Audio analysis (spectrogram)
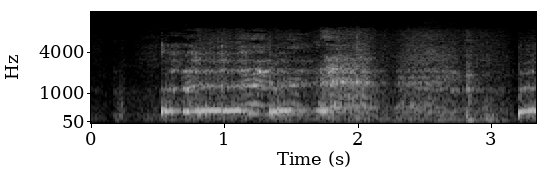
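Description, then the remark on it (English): A loud fart rumbles and buzzes for nearly three seconds with a wavering pitch, then a second short burst starts right at the end. No one speaks. “Start sending me some gassy ass beans so I can make these farts even bigger.”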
